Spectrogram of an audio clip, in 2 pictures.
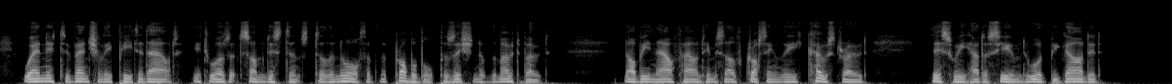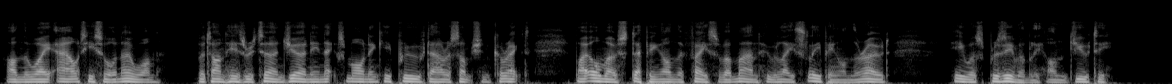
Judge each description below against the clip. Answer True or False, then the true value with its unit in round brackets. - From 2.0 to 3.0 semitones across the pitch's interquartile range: True (2.7 semitones)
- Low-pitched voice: True (115 Hz)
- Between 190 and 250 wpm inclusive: True (195 wpm)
